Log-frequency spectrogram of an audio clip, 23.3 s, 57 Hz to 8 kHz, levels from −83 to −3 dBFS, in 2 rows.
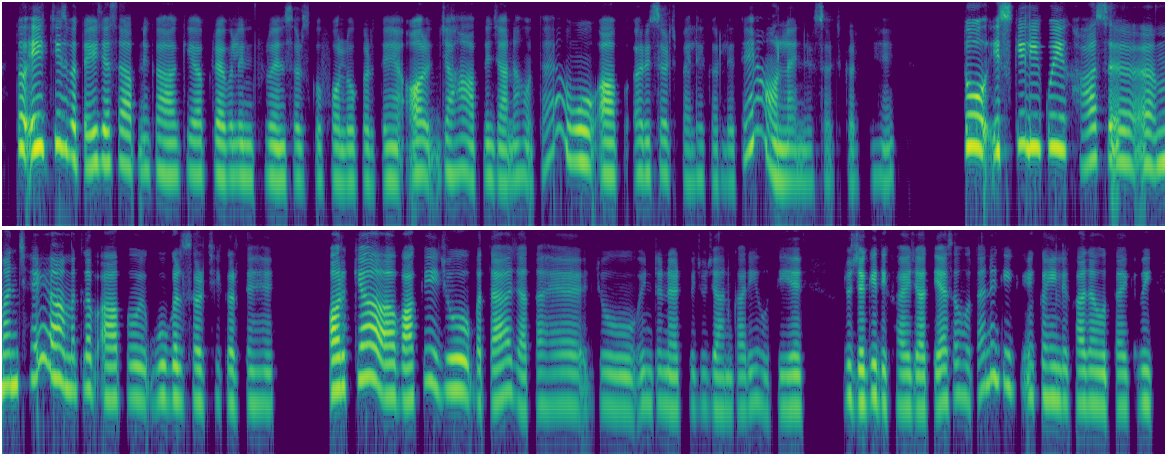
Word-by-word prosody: तो 320 - +7
एक 325 0 +9
चीज़ 340 -2 +4
बताइए 240 -4 +2
जैसा 230 -1 +1
आपने 195 -1 -6
कहा 185 -2 -2
कि 185 +2 -11
आप 180 -1 -3
ट्रैवल 175 -1 -1
इन्फ्लुएंसर्स 165 -1 -4
को 165 - -11
फॉलो 155 -1 -6
करते 155 0 -10
हैं 160 -1 -2
और 185 -1 +1 0.2
जहाँ 185 0 -4
आपने 170 +1 -7
जाना 160 +1 -5
होता 175 +5 -12
है 285 - -10
वो 240 -2 +3 0.2
आप 175 -1 +2
रिसर्च 180 0 -7
पहले 160 +1 -14
कर 155 -1 -16
लेते 155 - -13
हैं, 335 - +1
ऑनलाइन 155 -3 -1
रिसर्च 155 +1 -14
करते 160 +1 -18
हैं। 160 -1 -12 0.7
तो 330 -2 +10
इसके 335 +3 +2
लिए 325 0 +8
कोई 325 -1 +7
ख़ास 250 -2 -3
अ - - +5
अ, 225 -1 0
मंच 260 +3 +1
है - - -1
या 305 -2 +7
मतलब 240 0 -3
आप 195 0 +2
गूगल 195 0 -2
सर्च 185 -1 -6
ही - - -16
करते 180 0 -7
हैं? 175 0 -8 0.6
और 235 +2 +9
क्या 300 -9 +7
वाक़ई 195 +9 +2
जो 235 0 +3
बताया 185 +3 -2
जाता 165 -2 -8
है 170 0 -8
जो 160 -2 -6
इंटरनेट 170 -2 -6
पे 165 - -15
जो 165 +1 -18
जानकारी 160 +1 -8
होती 160 -2 -10
है, 165 0 0 0.5
जो 200 - -3
जगह 180 +2 +2
दिखाई 170 -2 -4
जाती 160 +1 -3
है 175 - +3
ऐसा 185 +3 -6
होता 205 +1 -10
है 250 - -6
ना 315 - -1
कि 255 - -4 0.3
कहीं 195 -1 -2
लिखा 180 -1 -5
रहा 175 0 -3
होता 170 -1 -4
है 165 - -4
कि 175 - -26
भई 175 -1 -3
180 Hz, 205 wpm, -21 LUFS, 165-225 Hz, 0.7 s, तो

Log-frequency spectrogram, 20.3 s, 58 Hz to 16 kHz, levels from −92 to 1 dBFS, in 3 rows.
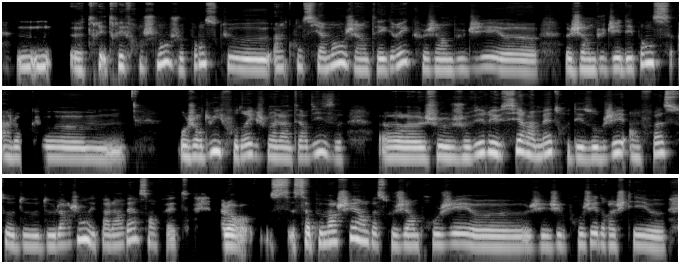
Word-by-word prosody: Mmh 210 +1 +1
mh. - - -6 0.2
Heu, 180 - 0
très - - -3
très 220 - -1
franchement, 245 +7 0
je 185 - -8
pense 260 +9 -1
qu'inconsciemment 195 +4 +2
j'ai 240 - 0
intégré 180 - 0
que 190 - -7
j'ai 180 0 -3
un 175 0 0
budget, 185 +3 -3
heu, 165 -2 -1 0.3
j'ai 180 0 +2
un 175 - +1
budget 190 +2 0
dépenses 270 +10 +1
alors 180 -1 -4 0.2
que, 175 -2 +1
mmh, 165 - -2 0.5
aujourd'hui, 195 +6 +3
il - - 0
faudrait 205 -3 -1
que 205 - -9
je - - -9
me - - 0
l'interdise. 180 +3 -3 0.4
Heu, 170 -1 +4
je 180 +1 +3
je 175 +1 -2
vais 220 +7 +2
réussir 250 +2 +4
à 210 - 0
mettre 250 +6 -1
des 175 -2 0
objets 200 +8 +2
en 185 0 -5
face, 240 +5 -1
heu, 190 - +2
de 175 0 -3
de 175 +1 -2
l'argent 195 +8 +1
mais 255 - +3
pas 185 0 -6
l'inverse, 245 +9 -3
en 195 -2 -7
fait. 95 - -10 0.3
Alors 180 -1 +4 0.2
ç - - +2
ça 200 - +4
peut 205 - -3
marcher, 230 +7 +3
hein, 255 -3 +4
parce 195 -3 -4
que 185 - -4
j'ai 180 +1 -2
un 180 0 -2
projet, 190 +1 -1
heu, 165 -1 +1
j'ai 165 +1 -4
j'ai 185 +3 -1
le - - -16
projet 190 +4 -2
de 190 - -5
racheter, 180 0 -2
heu 155 -2 -1
185 Hz, 205 wpm, -23 LUFS, 175-210 Hz, 0.5 s, Heu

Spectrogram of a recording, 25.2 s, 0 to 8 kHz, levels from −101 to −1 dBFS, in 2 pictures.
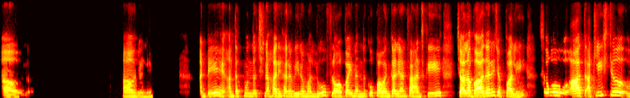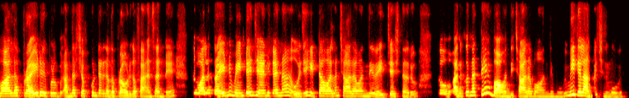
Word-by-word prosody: అవును. 160 - -3 1.9
అవునండి. 170 -2 -2 1.0
అంటే 190 +2 -5 0.4
అంతకు 195 0 -3
ముందు 210 -1 -6
వచ్చిన 205 0 -9
'హరిహర 195 +1 +1
వీరమల్లు' 195 0 -2 0.2
ఫ్లాప్ 185 -2 +1
అయినందుకు 200 +1 -2
పవన్ 190 -2 +3
కళ్యాణ్ 200 0 +1
ఫాన్స్‌కి 185 +3 -1 0.5
చాలా 215 0 +7
బాధ 180 +3 +10
అనే 245 +2 +1
చెప్పాలి. 195 -6 +1 0.5
సొ 245 - 0 0.6
ఆ‌త్ 225 0 +6
అట్లీస్టు 280 +6 -5 0.4
వాళ్ళ 210 +1 +3 0.2
ప్రైడు 215 +4 +3
ఇప్పుడు‌పు 220 -2 -7
అందరు 225 +5 -5
చెప్పుకుంటారు 220 0 -7
కదా! 185 -1 -2
ప్రౌడ్‌గా 175 +1 -1
ఫాన్స్ 175 +1 -4
అంటే. 175 0 -8 0.6
వాళ్ళ 215 +1 +2
ప్రైడ్‌ని 230 +8 +2
మెయింటైన్ 240 +4 0
చేయనికైనా 230 +2 -1 0.2
'ఓజి' 215 +5 -4
హిట్ 220 0 -3
అవ్వాలని 210 +2 -2
చాలా 190 +2 -1
మంది 205 0 -6
వైట్ 170 -1 -5
చేశినారు. 185 -3 -7 0.5
సో 215 - -6 0.3
అనుకున్నట్టే 265 - -2 0.2
బావుంది 180 -2 +4
చాలా 175 +2 +2
బావుంది 170 0 -9
మూవీ. 160 +8 -13
మీకు 330 -5 +4
ఎలా 235 -2 +6
అనిపించింది 170 -3 -11
మూవీ? 155 0 -11
200 Hz, 120 wpm, -21 LUFS, 180-220 Hz, 1.9 s, బాధ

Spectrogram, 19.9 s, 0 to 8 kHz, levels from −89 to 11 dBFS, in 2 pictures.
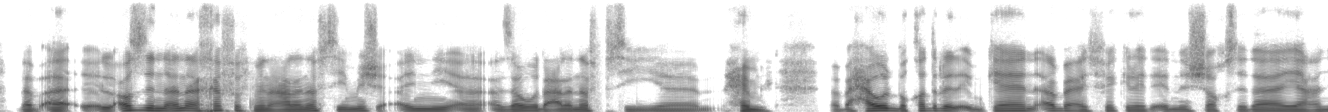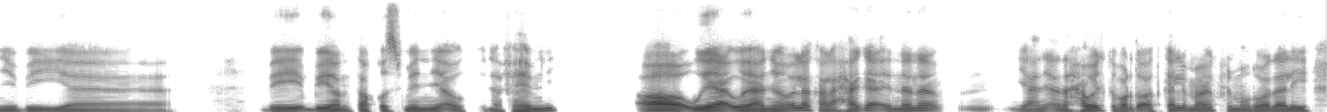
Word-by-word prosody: بابقى 105 -3 0
القصد 150 +9 +2
اللي 145 -3 +5
إن - - +3
أنا 150 0 +4
أخفف 140 -1 -2
من 115 +1 +3
على 105 -1 +2
نفسي 120 -1 0
مش 125 +2 -1 0.2
إنّي 120 -1 +1
أ 100 0 -5
أزوّد 115 +4 +2
على 95 -1 +1
نفسي 95 -6 -3 0.5
حِمل، 110 -7 +3 0.5
فباحاول 150 +4 +5
بقدر 140 +2 -2
الإمكان 125 +6 0
أبعِد 130 -6 -1
فكرة 115 +1 -5
إن 110 0 -4
الشخص 110 +1 -5
ده 115 +5 +1
يعني 100 -2 -1
بي 95 -1 -4 1.5
بي 105 -1 0
بينتقص 105 0 -1
منّي 105 -1 0
أو 95 -1 -3
كده، 90 - -9
فاهمني؟ 105 - -1 0.6
آه، 145 0 +7
ويع 135 +1 +5
ويعني 120 -2 +3
أقول 145 +6 +1
لَك 165 -4 -2
على 120 -3 -2
حاجة 140 +3 -1
إن 115 +1 -3
أنا 150 +2 -1 0.2
امم، 95 +1 -18 0.2
يعني 105 0 -6
أنا 125 - -2
حاولت 130 +4 0
برضه 135 +3 0
أتكلم 140 +1 -3
معاك 130 +2 -2
في - - -22
الموضوع 120 +1 -1
ده 125 0 +1
ليه، 115 0 0
115 Hz, 155 wpm, -23 LUFS, 105-130 Hz, 1.5 s, آه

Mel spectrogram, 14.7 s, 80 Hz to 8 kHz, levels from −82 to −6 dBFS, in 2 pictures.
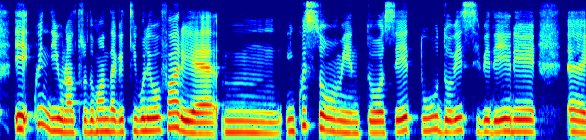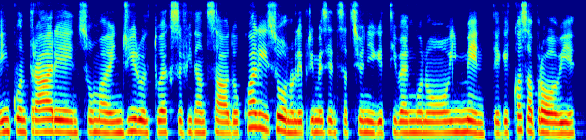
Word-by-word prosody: E 435 - +4
quindi, 275 -10 -1
un'altra 200 -1 0
domanda 210 +1 0
che 205 +1 -1
ti 210 +2 -5
volevo 220 +1 +4
fare 265 -1 +2
è: 185 -1 +3
mhmm, 195 -2 -3
in 215 +1 -1
questo 295 -2 0
momento, 190 -2 -1
se 210 +4 +1
tu 230 +2 -2
dovessi 215 +1 -1
vedere, 205 0 +2 0.3
ehm, 200 -1 0
incontrare 205 -1 +1
insomma 195 0 -3
in 190 +1 0
giro 210 +2 +1
il 190 0 -3
tuo 200 - -4
ex 200 0 -2
fidanzato, 190 -1 -3
quali 270 +2 0
sono 220 -5 +3
le 190 0 0
prime 200 0 -2
sensazioni 195 -1 -4
che 190 0 -1
ti 195 +2 -8
vengono 190 0 -1
in 195 0 0
mente? 180 -3 -1
Che 190 +1 -4
cosa 220 -1 0
provi? 180 -2 +1
200 Hz, 160 wpm, -19 LUFS, 190-215 Hz, 0.3 s, E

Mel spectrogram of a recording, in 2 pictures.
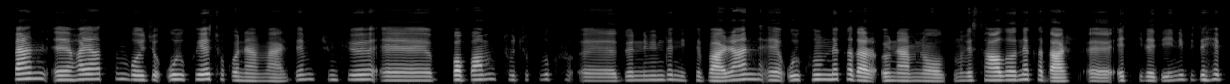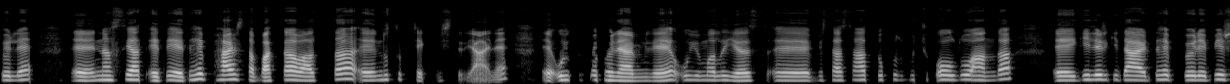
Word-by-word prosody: Ben, 265 +1 +3
eee, 210 +1 +1
hayatım 245 +2 -2
boyunca 215 0 -3
uykuya 230 +1 -1
çok 225 -3 -19
önem 170 -3 -5
verdim. 165 +9 -8
Çünkü, 220 -1 -16 0.3
eee, 185 0 -3 0.2
babam 220 +2 0
çocukluk, 220 +2 -17 0.2
eee, 170 -1 -8
dönemimden 205 +2 -7
itibaren, 190 +5 0
eee, 200 -4 -4
uykunun 225 +3 -4
ne 235 - -1
kadar 195 -9 +1
önemli 175 -1 -3
olduğunu 160 +2 -6
ve 185 - -5
sağlığı 195 +2 +1
ne 230 - -1
kadar, 165 -8 +2 0.2
eee, 155 -2 -3
etkilediğini 185 +2 -7
bize 215 0 -6
hep, 230 0 -8
böyle, 200 +2 0 0.4
eee, 185 +1 +3
nasihat 210 +1 +4
ede 180 +2 +2
ede, 180 +4 +1
hep 240 -1 +1
her 220 +2 +8
sabah 185 -6 +3
kahvaltıda, 210 +5 +5
eee, 190 +1 +2
nutuk 225 +1 -10
çekmiştir, - - -12
yani. - - -2 0.3
Eee, - - +1
uyku 205 +1 -2
çok 210 - -6
önemli. 175 0 +4
Uyumalıyız. 195 -3 -1 0.2
Eee, 180 -1 +2
mesela 195 +1 -3
saat 210 +2 -3
21.30 215 +1 -15
olduğu 215 +1 +1
anda, 205 +5 +3 0.4
eee, 195 0 +4
gelir 220 +3 +2
giderdi. 210 -1 +3
Hep 220 -1 -2
böyle 200 -1 +2
bir 230 -1 +1
205 Hz, 145 wpm, -23 LUFS, 185-220 Hz, 0.4 s, her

